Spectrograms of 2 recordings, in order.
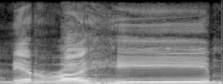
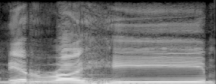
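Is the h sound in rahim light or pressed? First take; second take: light; light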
